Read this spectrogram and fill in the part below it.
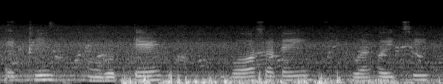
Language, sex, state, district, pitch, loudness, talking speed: Odia, female, Odisha, Khordha, 180 Hz, -18 LUFS, 80 wpm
